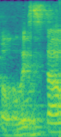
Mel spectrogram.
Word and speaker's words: ballista: Or I don't know how do you say this word, ballista or ballistae? Ballista. Ballista?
